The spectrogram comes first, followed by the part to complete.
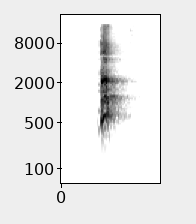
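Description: A Cardigan Welsh Corgi gives a single sharp, loud bark that fades quickly.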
